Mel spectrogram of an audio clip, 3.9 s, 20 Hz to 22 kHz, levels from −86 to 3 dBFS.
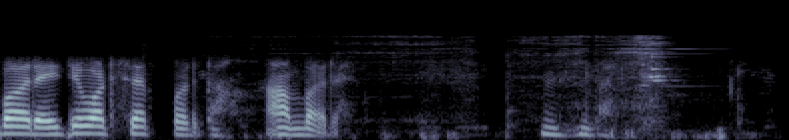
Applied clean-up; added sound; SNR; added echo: none; Cutlery, silverware; 19 dB; none.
